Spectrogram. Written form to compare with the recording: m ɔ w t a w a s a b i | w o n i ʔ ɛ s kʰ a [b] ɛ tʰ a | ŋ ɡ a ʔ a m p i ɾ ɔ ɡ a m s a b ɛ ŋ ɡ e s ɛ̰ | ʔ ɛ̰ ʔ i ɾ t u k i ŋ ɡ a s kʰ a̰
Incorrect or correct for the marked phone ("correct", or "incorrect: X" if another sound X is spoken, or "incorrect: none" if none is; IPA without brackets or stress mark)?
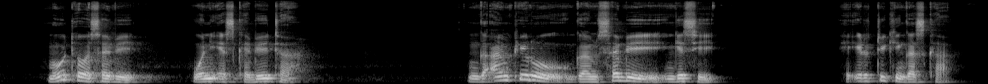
correct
